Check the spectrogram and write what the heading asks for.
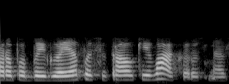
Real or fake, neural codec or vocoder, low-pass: real; none; 3.6 kHz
